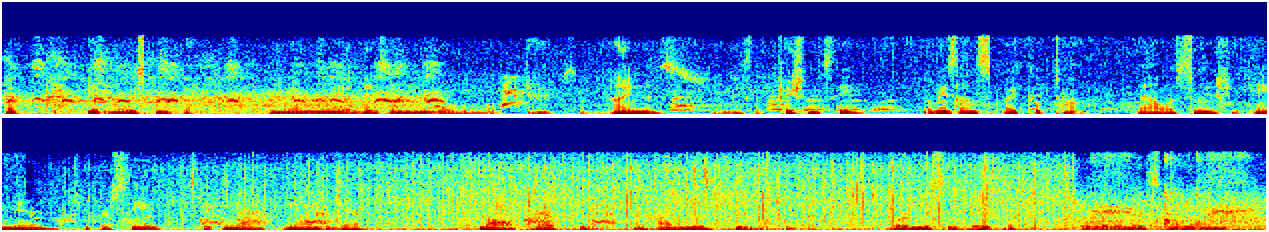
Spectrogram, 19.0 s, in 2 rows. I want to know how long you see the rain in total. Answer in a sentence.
The rain can be heard for 19 seconds in total.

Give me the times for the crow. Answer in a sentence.
The crow can be heard from 0.0 to 3.4 s and from 17.1 to 18.9 s.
